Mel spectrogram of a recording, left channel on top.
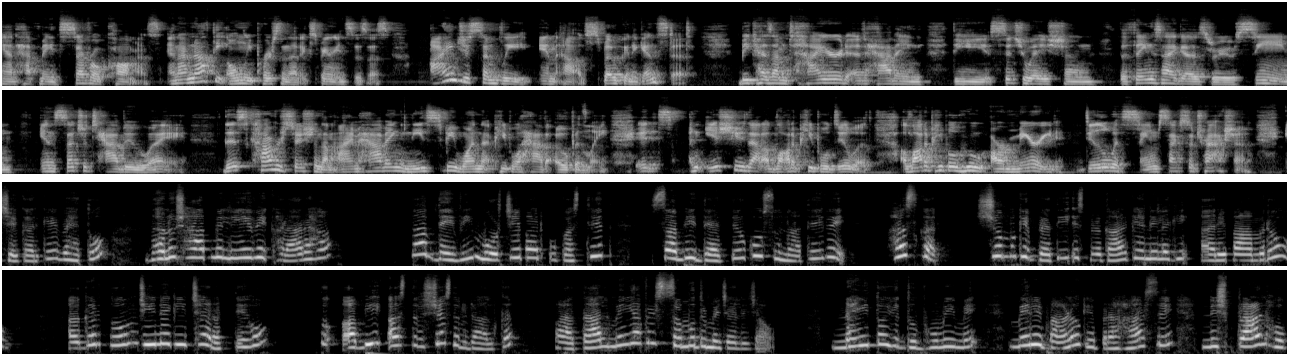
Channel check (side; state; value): both; different; correlation 0.00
